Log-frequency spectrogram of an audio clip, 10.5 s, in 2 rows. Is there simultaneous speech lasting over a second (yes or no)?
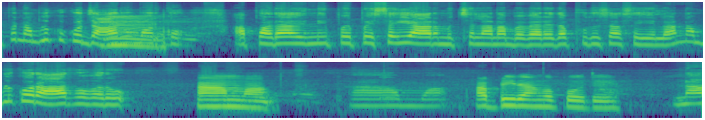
no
